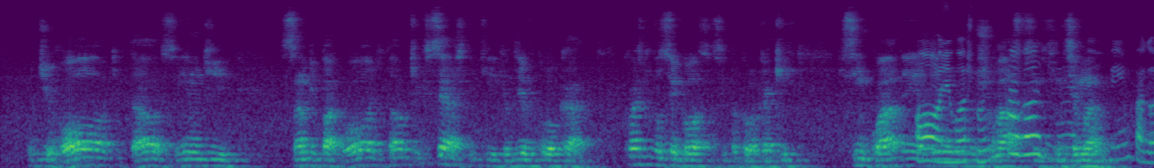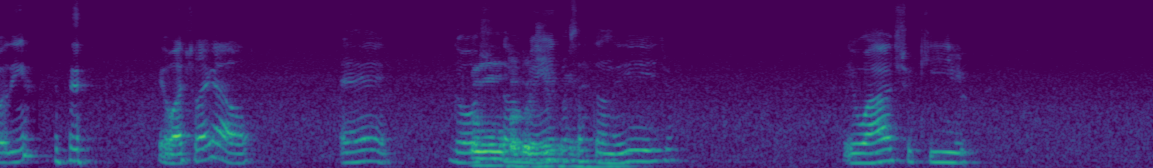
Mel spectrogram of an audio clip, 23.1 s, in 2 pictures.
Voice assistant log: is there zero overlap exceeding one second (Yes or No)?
No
